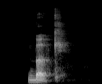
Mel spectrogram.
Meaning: type of horse-drawn carriage
- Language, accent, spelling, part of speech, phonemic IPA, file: French, France, boc, noun, /bɔk/, LL-Q150 (fra)-boc.wav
